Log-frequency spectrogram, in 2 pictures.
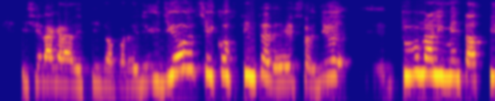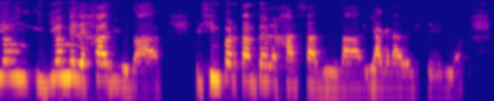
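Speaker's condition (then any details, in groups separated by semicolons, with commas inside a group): Profound bilateral hearing loss, post-meningitis profound bilateral sensorineural hearing loss; flat audiogram, hears nothing without implant, other ear unusable, second implant planned at Sierga, masks hinder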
